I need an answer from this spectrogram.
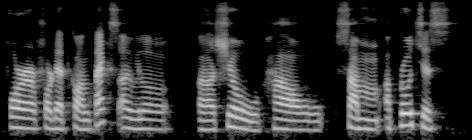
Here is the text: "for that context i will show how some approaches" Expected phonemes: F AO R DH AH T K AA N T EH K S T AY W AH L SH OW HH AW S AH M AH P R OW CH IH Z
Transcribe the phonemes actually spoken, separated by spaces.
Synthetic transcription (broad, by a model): F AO R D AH T K AA N T EH K S T AY W AH L SH OW HH AW S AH M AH P R OW CH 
